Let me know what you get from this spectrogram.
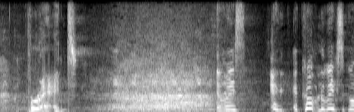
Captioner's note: audience laughs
